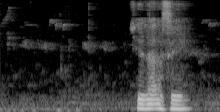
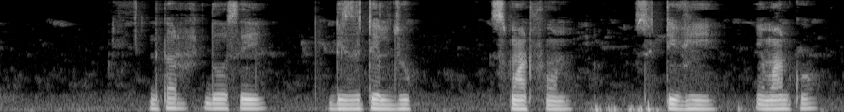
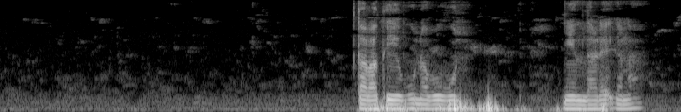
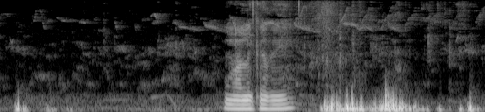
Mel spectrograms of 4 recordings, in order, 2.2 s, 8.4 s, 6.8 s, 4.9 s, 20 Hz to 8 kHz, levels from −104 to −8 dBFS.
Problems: background sounds at intervals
